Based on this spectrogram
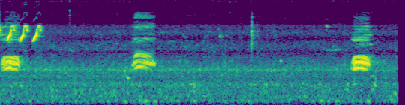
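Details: Grey francolin giving spaced, harsh, nasal call notes, a short high chatter at the start, then single loud calls roughly two to three seconds apart, over steady low hiss.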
